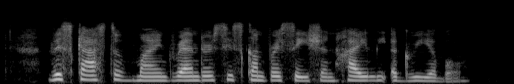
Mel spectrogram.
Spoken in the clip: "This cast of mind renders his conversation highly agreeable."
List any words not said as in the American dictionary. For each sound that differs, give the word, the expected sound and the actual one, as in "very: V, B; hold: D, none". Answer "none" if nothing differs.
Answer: renders: Z, S; his: Z, S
